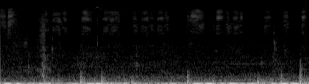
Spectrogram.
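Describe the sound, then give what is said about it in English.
A pen scratching across paper in quick, uneven handwriting strokes, fairly loud, with brief pauses between bursts of writing and no voices. “Man, my writing gets worse and worse every day.”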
